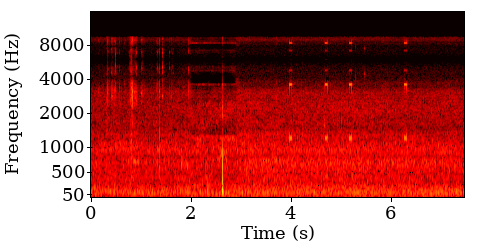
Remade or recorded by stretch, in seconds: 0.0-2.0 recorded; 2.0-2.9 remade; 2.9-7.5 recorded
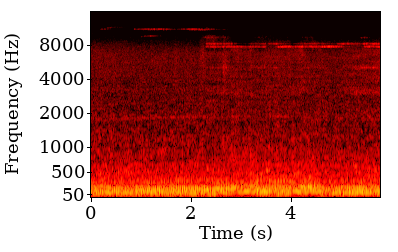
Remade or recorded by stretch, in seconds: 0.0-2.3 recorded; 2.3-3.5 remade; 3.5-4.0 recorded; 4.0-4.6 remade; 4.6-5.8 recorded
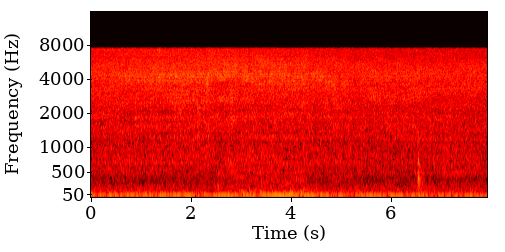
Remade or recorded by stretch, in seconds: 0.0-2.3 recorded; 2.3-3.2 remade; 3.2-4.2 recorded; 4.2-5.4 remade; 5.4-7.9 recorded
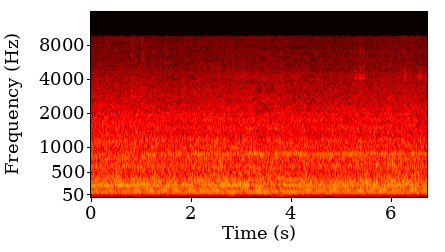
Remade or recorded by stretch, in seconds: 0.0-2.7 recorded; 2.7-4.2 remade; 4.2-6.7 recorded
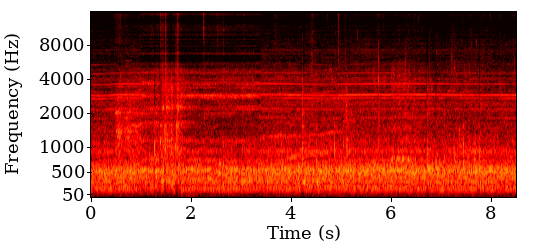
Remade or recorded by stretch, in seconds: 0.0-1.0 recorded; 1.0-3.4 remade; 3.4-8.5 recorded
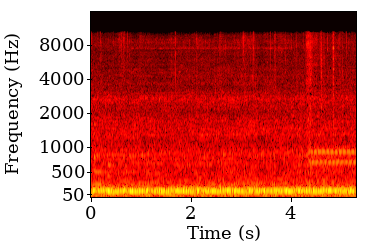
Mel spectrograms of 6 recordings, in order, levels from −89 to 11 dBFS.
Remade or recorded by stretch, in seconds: 0.0-0.8 recorded; 0.8-4.0 remade; 4.0-5.3 recorded

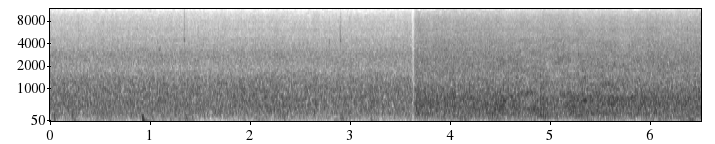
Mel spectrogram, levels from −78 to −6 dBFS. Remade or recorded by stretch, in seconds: 0.0-4.5 recorded; 4.5-5.8 remade; 5.8-6.5 recorded

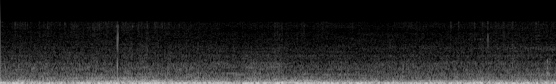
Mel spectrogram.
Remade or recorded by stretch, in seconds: 0.0-2.2 recorded; 2.2-4.1 remade; 4.1-5.6 recorded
